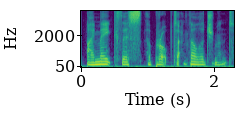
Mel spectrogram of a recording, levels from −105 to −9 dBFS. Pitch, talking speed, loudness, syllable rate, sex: 140 Hz, 130 wpm, -23 LUFS, 4.4 syllables/s, male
